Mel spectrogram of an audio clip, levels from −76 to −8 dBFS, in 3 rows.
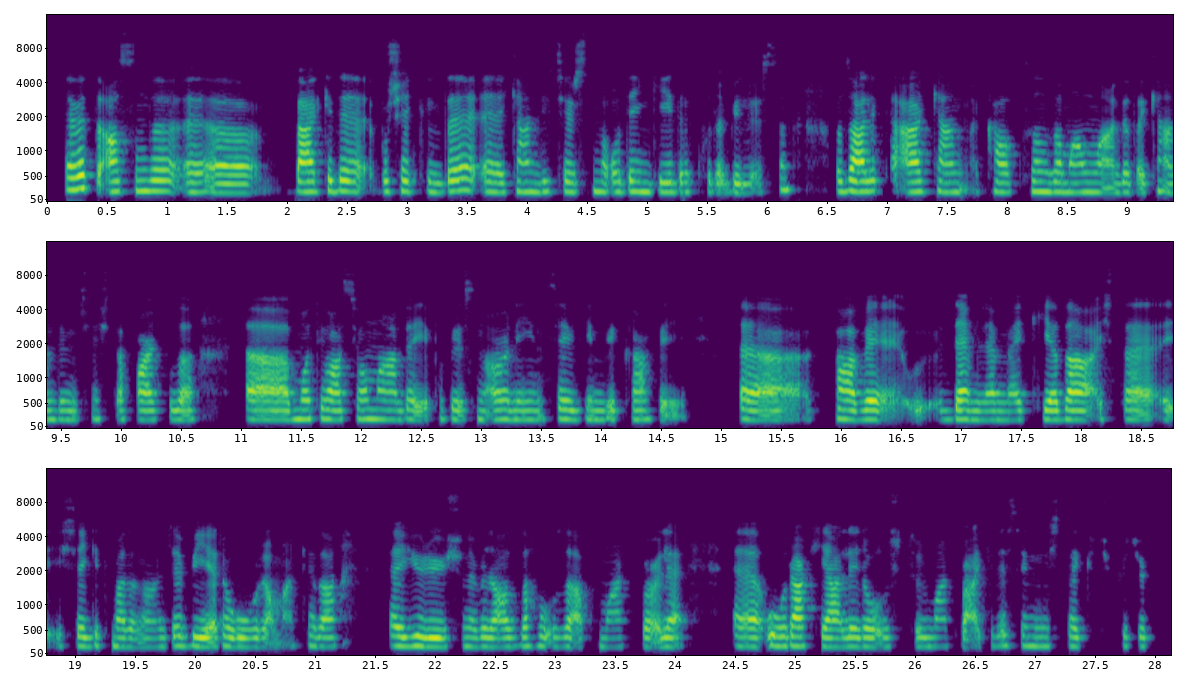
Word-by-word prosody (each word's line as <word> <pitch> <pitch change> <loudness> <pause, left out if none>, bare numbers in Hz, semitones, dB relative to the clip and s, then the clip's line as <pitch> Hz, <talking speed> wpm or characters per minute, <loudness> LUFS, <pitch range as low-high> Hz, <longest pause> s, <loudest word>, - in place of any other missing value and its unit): Evet 255 +3 +6
de, - - +4
aslında, 210 +1 +3
eee, 180 +1 +3 0.2
belki 195 +1 +5
de 210 -2 +2
bu 200 - 0
şekilde, 205 +2 +1
eee, 185 -1 0
kendi 195 0 -1
içerisinde 195 -1 -4
o 190 +1 -3
dengeyi 190 -2 -1
de 185 +1 -4
kurabilirsin. 180 +5 -5 0.3
Özellikle 200 0 +5
erken 190 -1 +2
kalktığın 190 +1 -1
zamanlarda 185 -1 -1
da - - -2
kendin 180 -1 -3
için, 175 +2 -13
işte, 185 0 -7
farklı, 175 - +1 0.4
eee, 90 -1 +5
motivasyonlar 185 -1 0
da 190 - -2
yapabilirsin. 185 -1 -5
Örneğin, 180 -1 -1
sevdiğin 185 -2 -3
bir 175 0 -4
kahveyi, 185 +1 -4 0.5
eee, - - +4 0.4
kahve 185 - +4 0.3
demlemek 175 -1 0
ya 180 -1 +4
da, 180 -1 +6
işte, - - -2
eee, - - -2
işe 195 - -4
gitmeden 180 -2 -3
önce 175 +2 -5
bir 185 - +2
yere 180 +1 +3
uğramak 175 +3 -2
ya 190 - -5
da, 180 0 +1 0.4
eee, 190 - +4
yürüyüşünü 180 -1 +2
biraz 175 0 +1
daha 185 +1 -2
uzatmak, 175 -1 -4
böyle, 175 - +1 0.4
eee, 180 -1 +3
uğrak 185 -1 +3
yerleri 175 0 +3
oluşturmak 180 +1 -4
belki 190 - -3
de - - -5
senin, 190 -2 -7
işte, 180 -1 -6
küçük 180 - -26
küçük 180 -1 -9
185 Hz, 135 wpm, -22 LUFS, 180-195 Hz, 0.5 s, Evet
